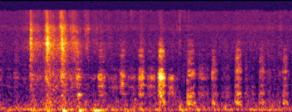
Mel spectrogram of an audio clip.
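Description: Border Collie panting: a run of quick, faint breaths beginning about half a second in.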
